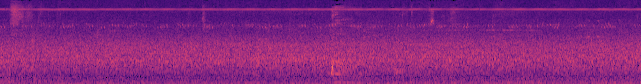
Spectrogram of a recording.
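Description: Freight train of covered hopper cars rolling by, a steady rumble of wheels on the rails, with one short falling squeak about halfway through.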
